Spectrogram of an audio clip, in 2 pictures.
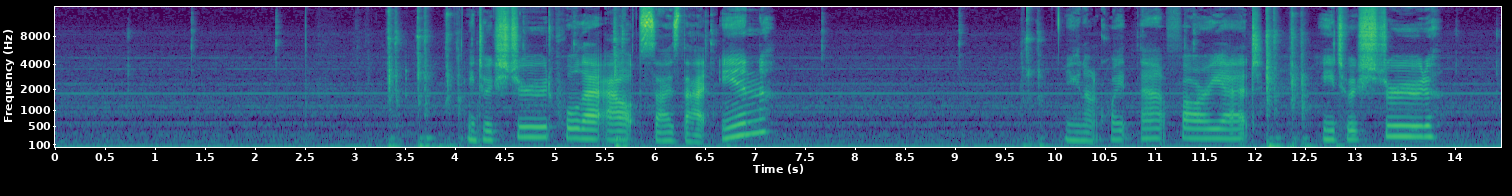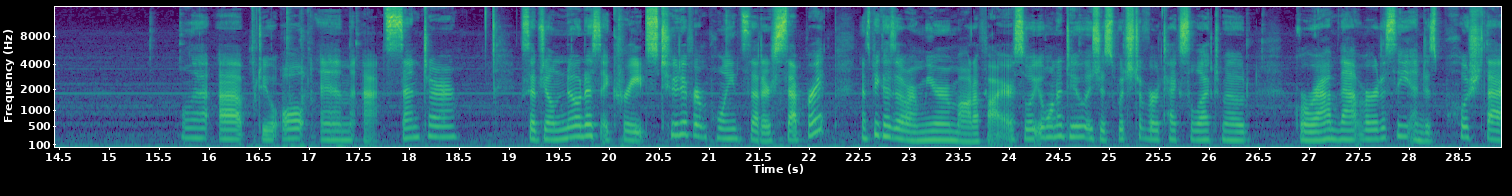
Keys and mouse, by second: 3.3 KP_1, 3.6 e, 4.6-6.5 drag, 5.5 s, 7.6-9.7 drag, 9.7 s, 12.1 e, 15.4-17.3 drag, 16.7 alt+m, 23.0-26.3 drag.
